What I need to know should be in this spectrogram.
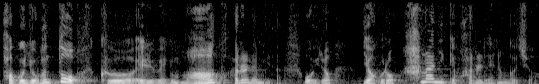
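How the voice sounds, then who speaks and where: Husky, lively Korean pastor preaching. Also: male voice, medium pitch, fairly quick. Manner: animated, acts out quarrels in quoted voices; drops to near-whispers for emphasis. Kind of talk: sermon. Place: church hall.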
